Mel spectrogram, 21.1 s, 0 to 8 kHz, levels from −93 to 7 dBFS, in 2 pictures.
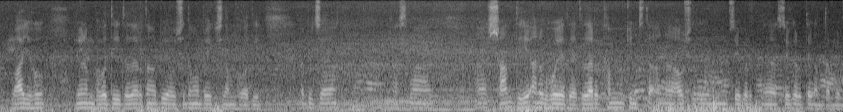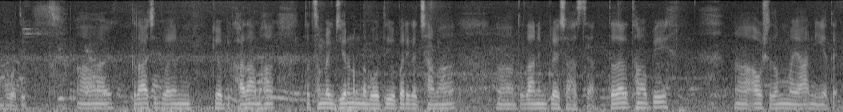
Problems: constant background noise, background conversations at intervals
